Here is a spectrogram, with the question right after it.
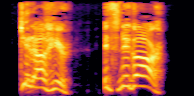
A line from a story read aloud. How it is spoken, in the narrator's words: Jenin shouted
